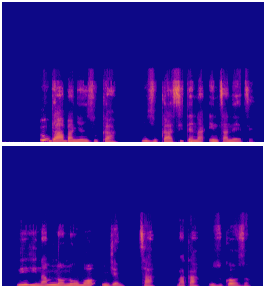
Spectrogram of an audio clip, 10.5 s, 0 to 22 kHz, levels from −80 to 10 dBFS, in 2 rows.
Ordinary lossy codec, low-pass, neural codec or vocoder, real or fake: Opus, 16 kbps; 10.8 kHz; none; real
